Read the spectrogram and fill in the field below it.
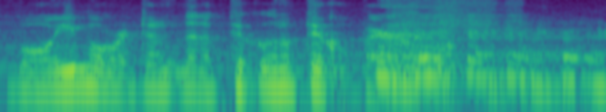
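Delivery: lightly put-on drawling voice, laughing; quoted video line. Quoting a favourite video line in a mock voice. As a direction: drop into a hammed-up twang. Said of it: "that one".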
